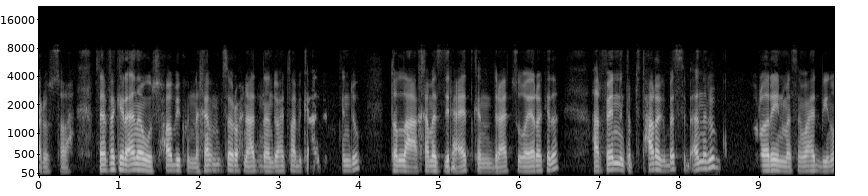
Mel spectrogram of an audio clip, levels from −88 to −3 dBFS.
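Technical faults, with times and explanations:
3.35–3.79 s and 8.55–9.04 s, speech suppressed in double talk: the speech sinks by around 30 dB, then around 35 dB, for roughly 0.4 s, then 0.5 s. This is likely an echo canceller mistaking it for loudspeaker echo. The waveform shows collapsed envelopes, and the spectrogram shows near-empty vertical gaps.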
